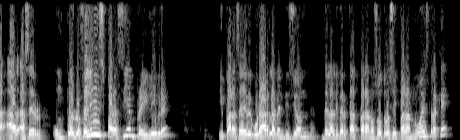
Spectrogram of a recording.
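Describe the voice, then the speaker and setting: A man with a Mexican accent preaching a sermon, quizzing his listeners with repeated questions and stretching out key words for stress. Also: high-pitched. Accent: Mexican Spanish. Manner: emphatic, drawn-out stresses.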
